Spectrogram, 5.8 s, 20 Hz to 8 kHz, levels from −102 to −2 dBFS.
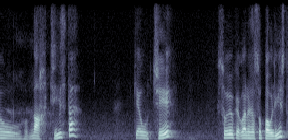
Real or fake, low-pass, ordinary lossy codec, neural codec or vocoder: fake; none; none; codec, 16 kHz, 6 kbps, DAC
